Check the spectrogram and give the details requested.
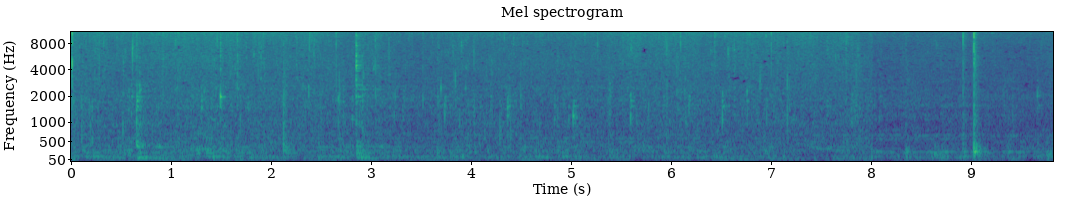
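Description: Food frying in oil: a steady crackling sizzle with many small pops, and one sharper click about nine seconds in.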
